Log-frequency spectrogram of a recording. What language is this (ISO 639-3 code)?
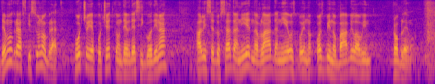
srp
